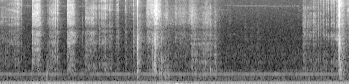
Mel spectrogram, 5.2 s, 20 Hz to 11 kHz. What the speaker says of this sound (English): I'm going to cut these 2 squares off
